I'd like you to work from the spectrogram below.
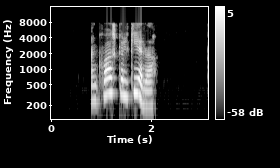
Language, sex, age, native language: Icelandic, male, 10, Icelandic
